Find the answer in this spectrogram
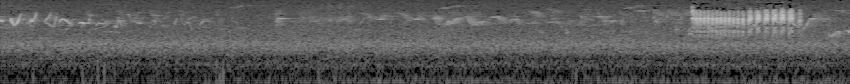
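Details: Faint mixed twittering of other birds for several seconds, then a loud, high, rapid trill of a Eurasian blue tit near the end.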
